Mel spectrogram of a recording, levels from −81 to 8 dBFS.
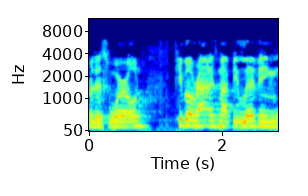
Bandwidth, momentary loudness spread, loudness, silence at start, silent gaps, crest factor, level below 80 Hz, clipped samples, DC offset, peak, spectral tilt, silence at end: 6.4 kHz; 8 LU; -21 LUFS; 0 s; none; 14 dB; -58 dBFS; under 0.1%; under 0.1%; -6 dBFS; -7 dB/octave; 0 s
